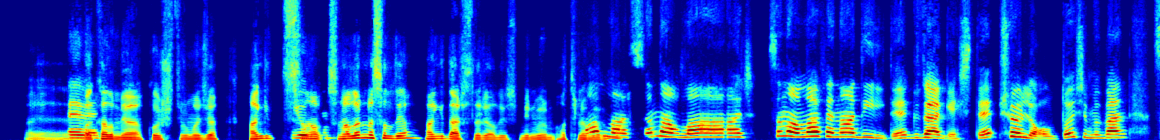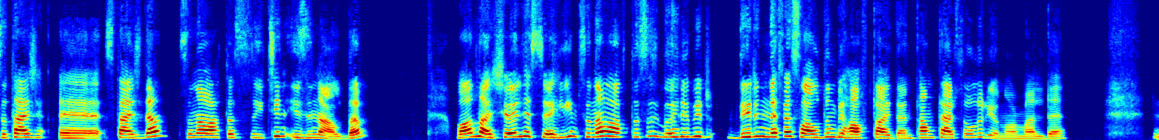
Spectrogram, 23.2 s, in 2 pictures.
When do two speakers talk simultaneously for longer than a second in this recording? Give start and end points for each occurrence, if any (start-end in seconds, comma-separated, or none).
none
